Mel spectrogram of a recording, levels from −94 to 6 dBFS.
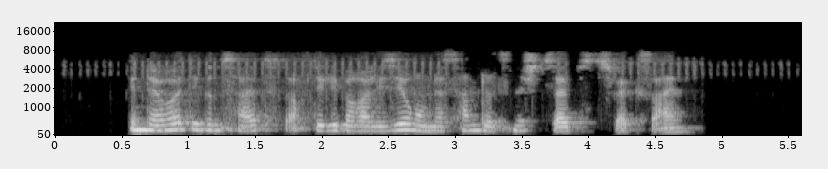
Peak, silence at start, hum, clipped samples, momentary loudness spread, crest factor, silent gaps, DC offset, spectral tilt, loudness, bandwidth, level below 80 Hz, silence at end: -4 dBFS; 0.55 s; none; under 0.1%; 8 LU; 16 dB; none; under 0.1%; -5 dB/octave; -19 LUFS; 7.8 kHz; -54 dBFS; 0.8 s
